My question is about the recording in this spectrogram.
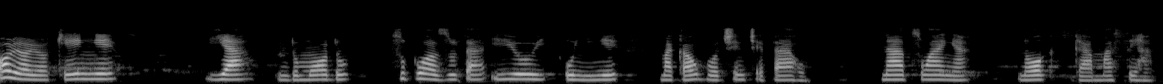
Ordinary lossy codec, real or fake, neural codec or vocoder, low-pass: none; real; none; 5.4 kHz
